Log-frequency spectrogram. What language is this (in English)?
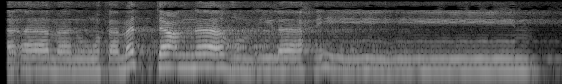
Arabic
